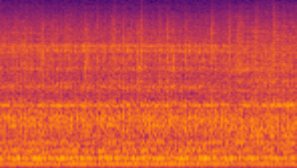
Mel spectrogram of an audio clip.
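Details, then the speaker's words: Small, possibly two-stage air compressor, cold start, air hissing possibly from the tank drain; quiet steady pumping hum, even beat, no knocking or grinding; normal running. "It's quiet. I don't know if it's making any air."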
